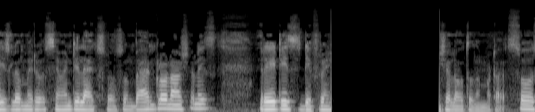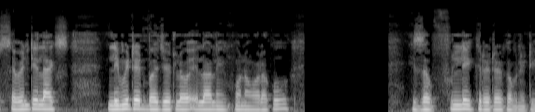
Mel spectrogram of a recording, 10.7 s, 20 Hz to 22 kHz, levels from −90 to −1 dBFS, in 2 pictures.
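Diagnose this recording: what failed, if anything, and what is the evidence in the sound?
The failure is a rebuffering stall at the network and playback stage. The sound drops to silence at 3.31 s until 4.40 s, and again at 8.39 s until 9.24 s. Each time it resumes exactly where it stopped. The player ran dry and waited for more data, adding about 1.09 s and 0.85 s.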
